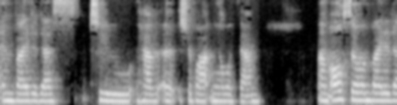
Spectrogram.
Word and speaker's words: Shabbat: Shabbat is how you say it in Hebrew.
